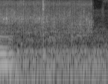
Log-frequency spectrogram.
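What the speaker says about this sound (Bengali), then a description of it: "এখানে আমি কাঁকরোল ভাজাটা চাপিয়ে দিচ্ছি" Spiny gourd (kakrol) frying in a pan, giving a steady broadband hiss and sizzle with one brief clink near the middle before the sound drops off abruptly near the end.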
